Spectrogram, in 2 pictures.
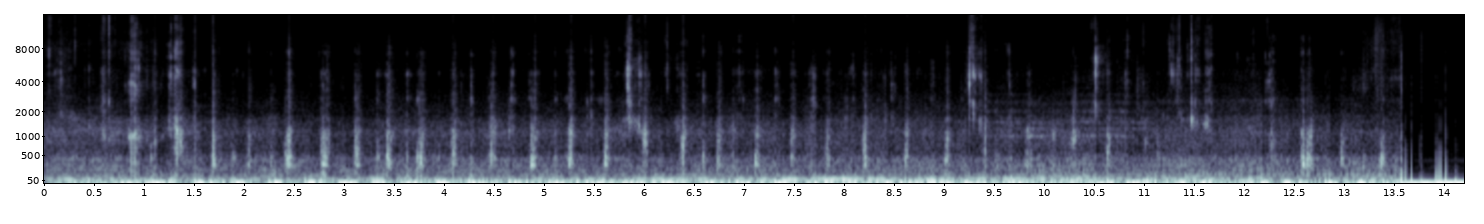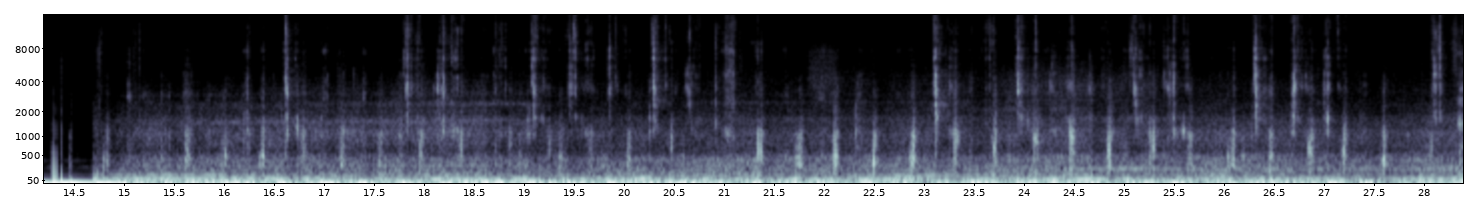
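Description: Close-miked chewing and biting of spicy food in chili oil: dense wet mouth clicks, smacks and crunches over a low steady hum. The sound cuts out briefly about halfway through.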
